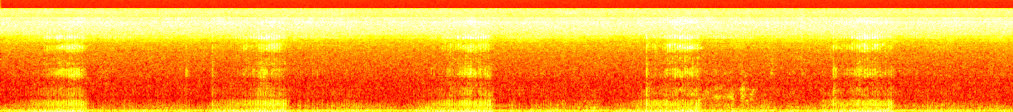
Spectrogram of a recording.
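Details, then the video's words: Male pet cat purring, a soft continuous low drone broken by five stronger, gravelly surges about every two to three seconds, one per breath, calm and even. "Cat Purring"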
